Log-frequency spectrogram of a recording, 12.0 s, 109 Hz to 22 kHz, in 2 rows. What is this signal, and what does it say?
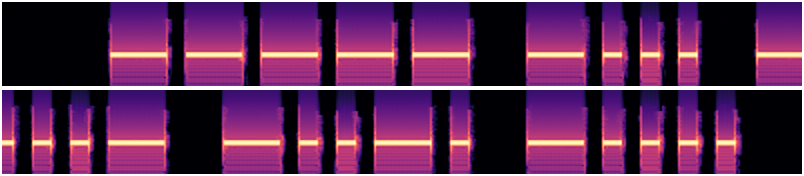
Morse code, heard as a keyed tone, about 8 wpm, 800 Hz. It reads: 0BX/6
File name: LEZIONI / 10 SIGNS / 10C DOT 8wpm 3649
